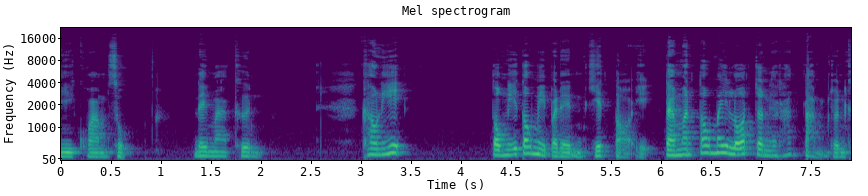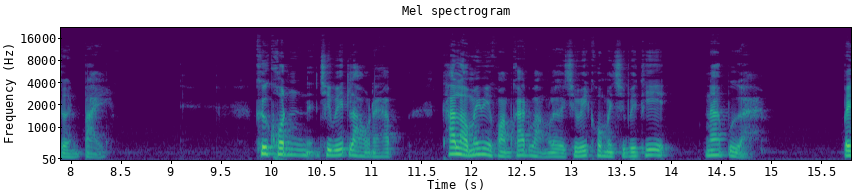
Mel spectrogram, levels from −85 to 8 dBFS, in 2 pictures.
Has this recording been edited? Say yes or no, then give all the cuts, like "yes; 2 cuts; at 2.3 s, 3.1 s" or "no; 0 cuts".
yes; 1 cut; at 6.0 s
